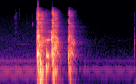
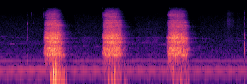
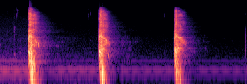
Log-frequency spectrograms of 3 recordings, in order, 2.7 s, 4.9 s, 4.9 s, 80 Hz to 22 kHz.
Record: {"cough_length": "2.7 s", "cough_amplitude": 32768, "cough_signal_mean_std_ratio": 0.28, "exhalation_length": "4.9 s", "exhalation_amplitude": 9328, "exhalation_signal_mean_std_ratio": 0.41, "three_cough_length": "4.9 s", "three_cough_amplitude": 32768, "three_cough_signal_mean_std_ratio": 0.21, "survey_phase": "beta (2021-08-13 to 2022-03-07)", "age": "18-44", "gender": "Male", "wearing_mask": "No", "symptom_none": true, "smoker_status": "Never smoked", "respiratory_condition_asthma": false, "respiratory_condition_other": false, "recruitment_source": "REACT", "submission_delay": "0 days", "covid_test_result": "Negative", "covid_test_method": "RT-qPCR"}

